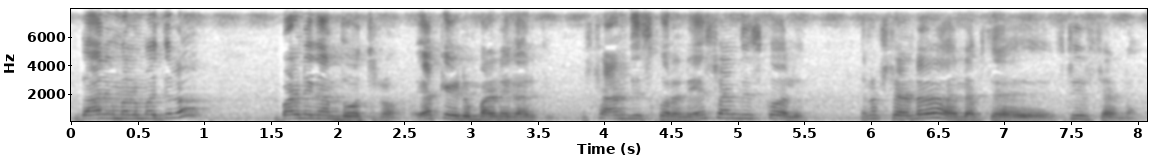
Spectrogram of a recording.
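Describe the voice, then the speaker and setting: Woman reviewer, high voice, indignant, rhetorical; crickets faint behind. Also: slight background noise, poor audio. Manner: indignant, fires off rhetorical questions. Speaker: reality show reviewer. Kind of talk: opinionated show review.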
